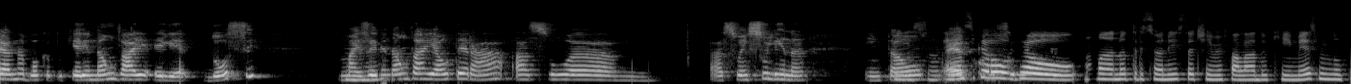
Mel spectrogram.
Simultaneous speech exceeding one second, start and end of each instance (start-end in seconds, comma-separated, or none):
8.9-10.1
